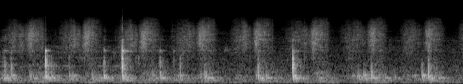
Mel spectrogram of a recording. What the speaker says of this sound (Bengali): এই যে আমাদের কালি জিরা সুন্দর করে বাড়ছি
